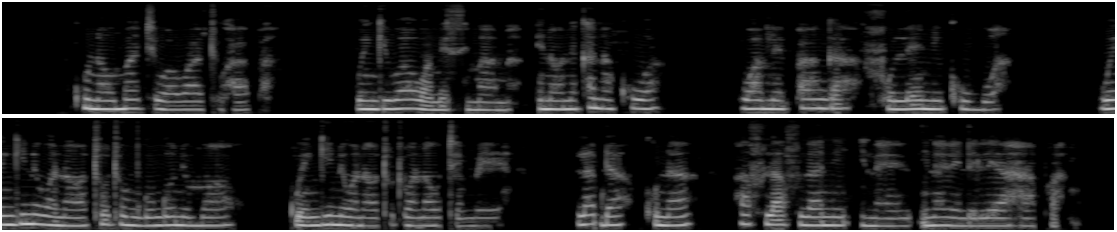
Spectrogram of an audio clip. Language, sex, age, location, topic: Swahili, female, 18-24, Nakuru, government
